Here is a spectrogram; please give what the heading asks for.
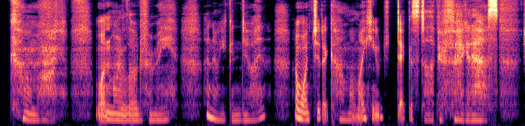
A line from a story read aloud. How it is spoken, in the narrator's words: she hissed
